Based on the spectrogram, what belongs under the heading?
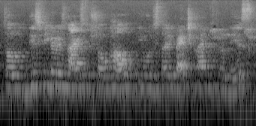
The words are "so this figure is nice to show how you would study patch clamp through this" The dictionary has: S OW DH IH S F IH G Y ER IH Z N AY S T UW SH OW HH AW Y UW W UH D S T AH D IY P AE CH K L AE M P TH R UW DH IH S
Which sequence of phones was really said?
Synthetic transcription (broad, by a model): S OW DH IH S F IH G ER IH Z N AY S T UW SH OW HH AW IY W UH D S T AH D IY B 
